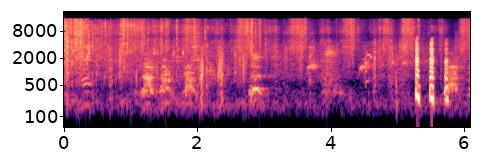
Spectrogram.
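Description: A dog barking three times in quick succession near the end, short and loud, over faint rustling.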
